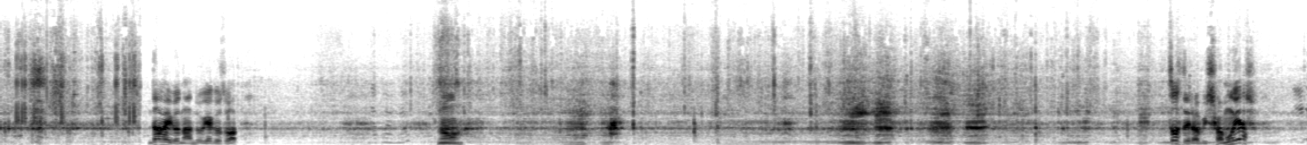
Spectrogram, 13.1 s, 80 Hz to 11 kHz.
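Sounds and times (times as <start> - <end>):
bike scraping against sand: 3.1 - 12.7.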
